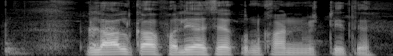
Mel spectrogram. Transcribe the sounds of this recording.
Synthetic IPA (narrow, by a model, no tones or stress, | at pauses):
laːlkapʰɐlijat͡ʃekʊnkʰaːnmɪʈːit̪eː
